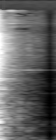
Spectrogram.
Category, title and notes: Sound effects > Objects / House appliances
A basketball bounce. Recorded at Goodwill.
